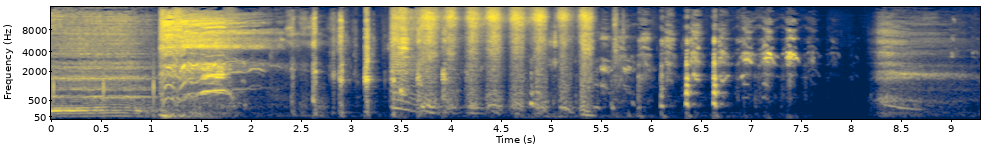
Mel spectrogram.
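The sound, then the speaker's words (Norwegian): A comic fart sound effect: a squeaky, wavering start breaks into a long run of rapid, loud flapping sputters that slow into separate pops, then one last raspy burst after a short gap. “Ja, skal vi kjøre fis?”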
